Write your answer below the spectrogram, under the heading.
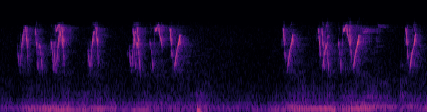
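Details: Bar-winged prinia (cimblek), a small, lively bird with a loud voice, giving a canary-like 'isian' song used to tutor contest songbirds: two bursts of high, quick chirping notes separated by a short pause.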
